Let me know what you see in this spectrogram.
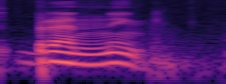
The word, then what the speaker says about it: Brenning: Johannes Brenning. – Brenning. Do you pronounce it like that? – Yeah.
